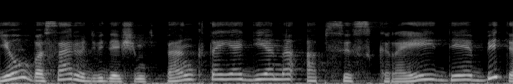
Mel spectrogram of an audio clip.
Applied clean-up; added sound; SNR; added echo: none; none; none; reverberation time 1.1 s.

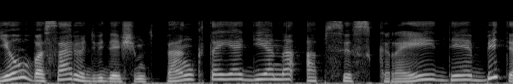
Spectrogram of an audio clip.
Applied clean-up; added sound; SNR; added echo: none; none; none; none.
